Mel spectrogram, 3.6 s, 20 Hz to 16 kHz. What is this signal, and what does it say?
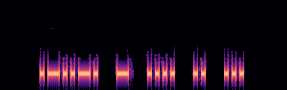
Morse code, heard as a keyed tone, about 25 wpm, spaced as for 20 wpm, 700 Hz. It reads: "THIS
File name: Pinocchio / Pinocchio ch1 15 25 ik1hge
